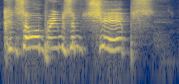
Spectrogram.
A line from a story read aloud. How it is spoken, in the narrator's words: Gret shouted until he was hoarse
